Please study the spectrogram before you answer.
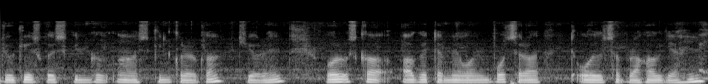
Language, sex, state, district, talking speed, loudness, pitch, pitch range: Hindi, male, Arunachal Pradesh, Longding, 185 wpm, -17 LUFS, 105 Hz, 100-115 Hz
